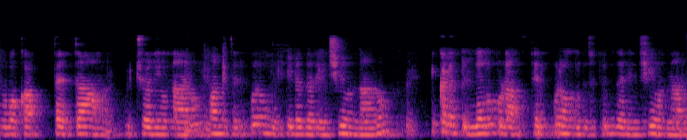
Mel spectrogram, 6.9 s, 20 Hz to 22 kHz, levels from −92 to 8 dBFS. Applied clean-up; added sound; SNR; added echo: neural mask model DeepFilterNet 3.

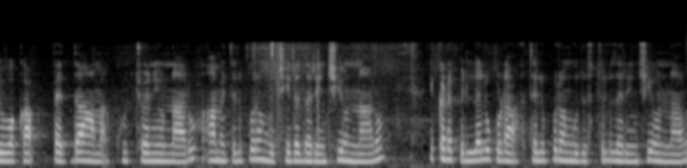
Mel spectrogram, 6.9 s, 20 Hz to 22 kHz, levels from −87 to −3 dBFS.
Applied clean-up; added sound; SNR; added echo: none; none; none; none.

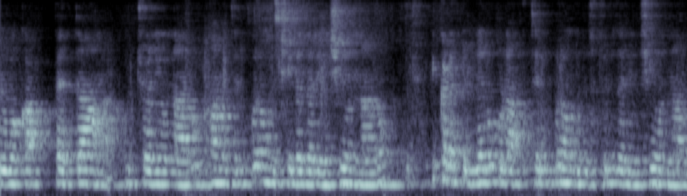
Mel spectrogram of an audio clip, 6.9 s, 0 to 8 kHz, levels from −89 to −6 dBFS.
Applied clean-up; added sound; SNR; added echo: neural separator model SepFormer DNS4.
